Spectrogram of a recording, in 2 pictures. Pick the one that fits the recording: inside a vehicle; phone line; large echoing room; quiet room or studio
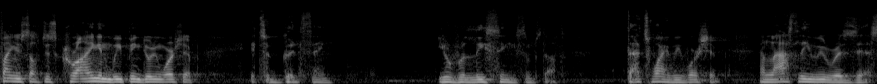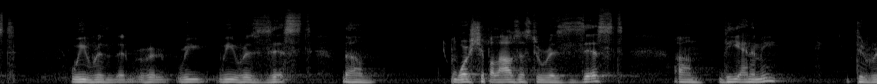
large echoing room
